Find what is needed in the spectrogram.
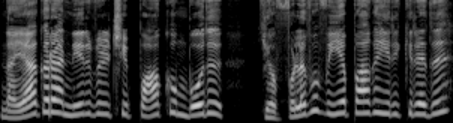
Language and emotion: Tamil, surprised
